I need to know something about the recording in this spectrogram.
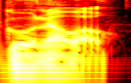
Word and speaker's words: Gulinello: Anner said, I especially love your episodes with Jay, Cool Marshmallow. Rhymes with Gulinello.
